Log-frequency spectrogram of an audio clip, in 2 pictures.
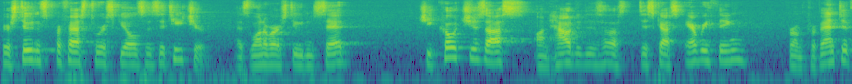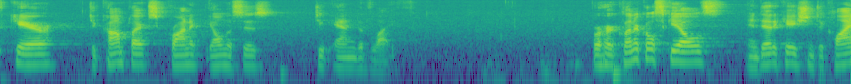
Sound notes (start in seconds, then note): none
